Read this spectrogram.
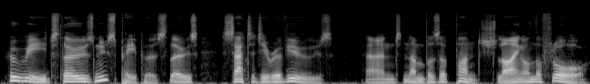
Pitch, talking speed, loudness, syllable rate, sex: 105 Hz, 150 wpm, -20 LUFS, 4.6 syllables/s, male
